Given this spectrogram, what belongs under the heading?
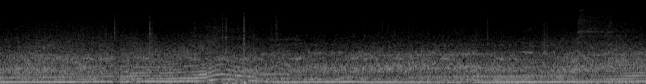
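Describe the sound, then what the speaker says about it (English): Opel Manta with a rally engine in Forza 6 revs steadily, its tone rising into a sharp climb and falling back around a shift, then settling into a sustained drone, loud and close with no talk. "this is the rally engine"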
